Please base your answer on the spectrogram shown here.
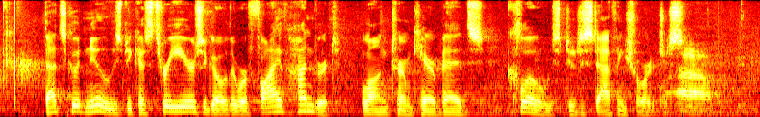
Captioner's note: applause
